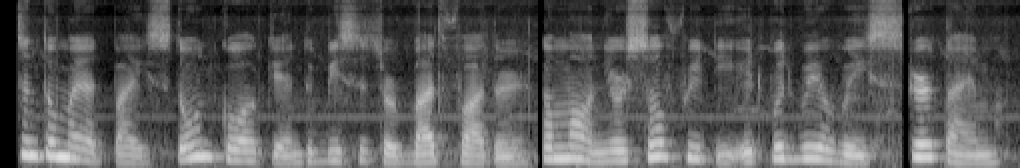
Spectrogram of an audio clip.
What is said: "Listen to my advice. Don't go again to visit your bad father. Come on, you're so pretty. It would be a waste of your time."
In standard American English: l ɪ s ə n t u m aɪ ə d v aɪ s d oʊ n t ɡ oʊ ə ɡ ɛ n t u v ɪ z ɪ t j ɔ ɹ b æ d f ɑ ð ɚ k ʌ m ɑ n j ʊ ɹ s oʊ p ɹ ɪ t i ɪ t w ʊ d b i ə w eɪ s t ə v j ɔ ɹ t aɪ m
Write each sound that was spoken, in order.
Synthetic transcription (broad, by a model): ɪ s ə n t u m aɪ ə d v aɪ s d oʊ n t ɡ oʊ ə ɡ ɛ n t u b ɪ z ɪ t j ɔ ɹ b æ d f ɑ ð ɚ k ʌ m ɑ n j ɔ ɹ s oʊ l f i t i ɪ t w ʊ d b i ə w eɪ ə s j ɔ ɹ t aɪ m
